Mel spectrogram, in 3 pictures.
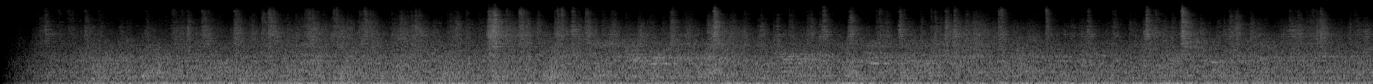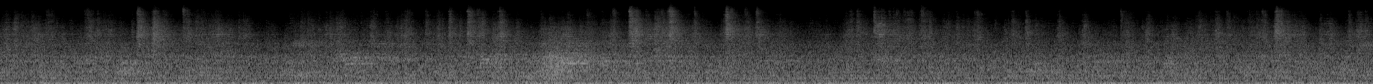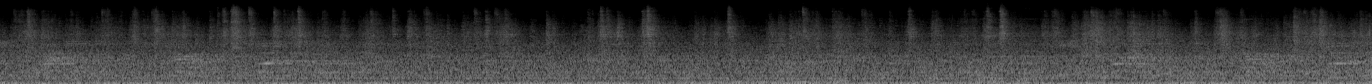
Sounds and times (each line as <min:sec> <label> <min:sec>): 0:00.0 metal sheet flaps rattling moved by air-conditioning flow 0:41.1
